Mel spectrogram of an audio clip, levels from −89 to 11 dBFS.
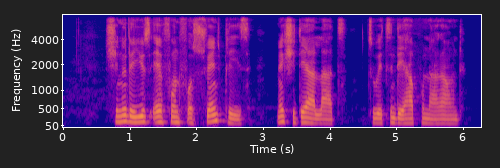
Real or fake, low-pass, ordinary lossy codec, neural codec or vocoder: real; 7.2 kHz; none; none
